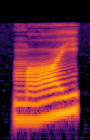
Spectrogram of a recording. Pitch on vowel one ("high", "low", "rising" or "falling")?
rising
